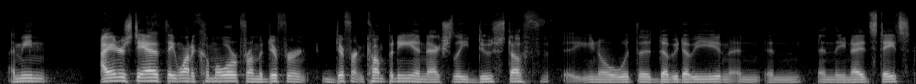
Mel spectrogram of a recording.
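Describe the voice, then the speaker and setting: A man's voice: mid-range voice, no echo. Blunt, rambling man in dry, close sound. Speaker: podcast co-host. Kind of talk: casual chat. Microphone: online voice chat mic.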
